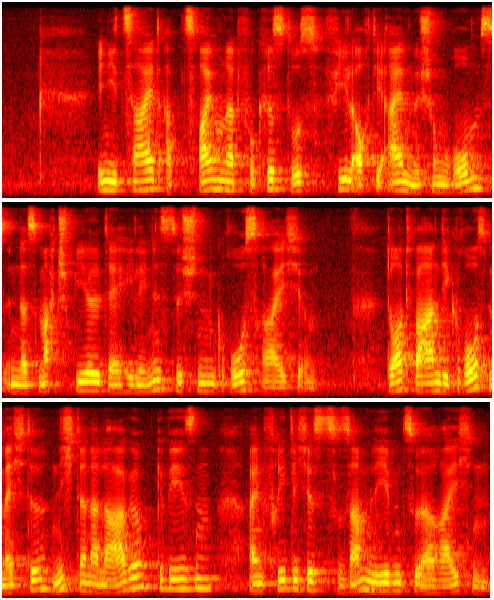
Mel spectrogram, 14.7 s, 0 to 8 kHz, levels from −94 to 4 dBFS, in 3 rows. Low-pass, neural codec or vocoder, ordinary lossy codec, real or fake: 7.2 kHz; none; none; real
